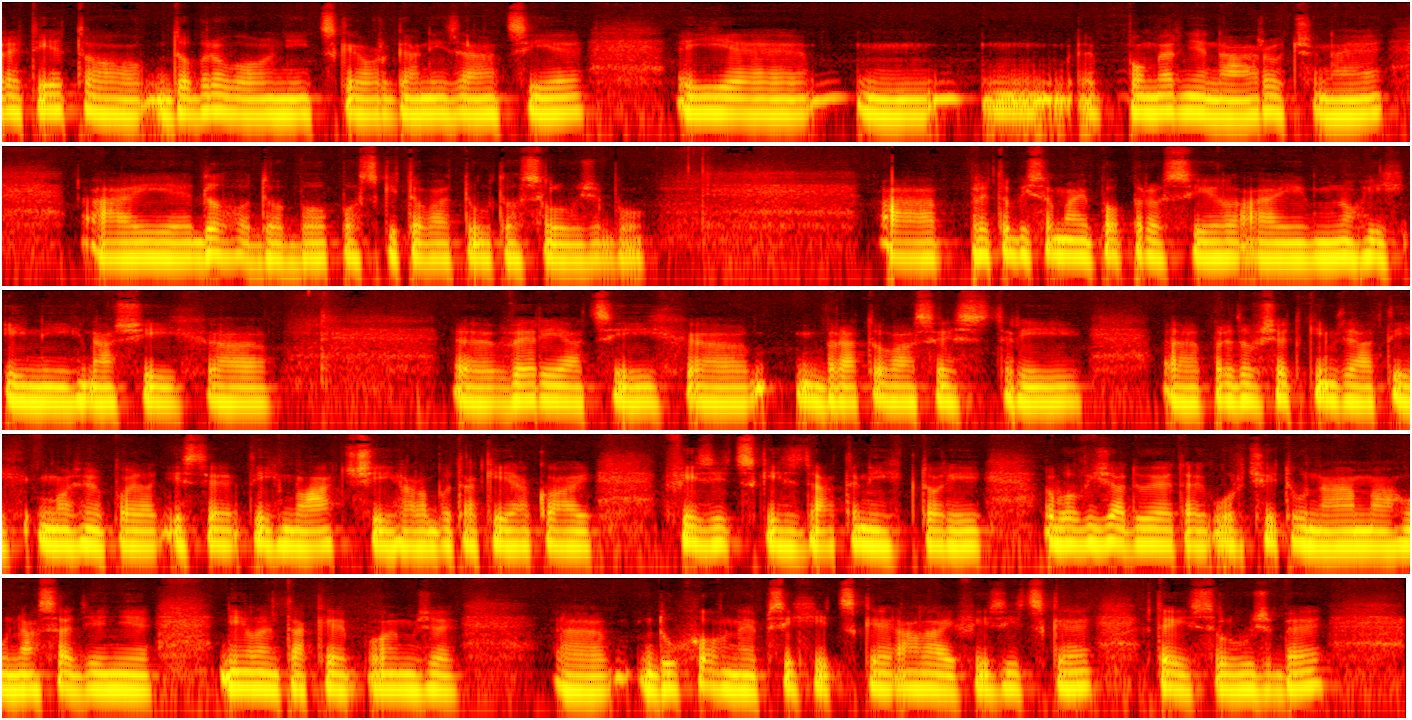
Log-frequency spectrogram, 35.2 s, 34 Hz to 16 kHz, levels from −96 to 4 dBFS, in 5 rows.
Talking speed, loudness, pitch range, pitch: 105 wpm, -29 LUFS, 115-125 Hz, 120 Hz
